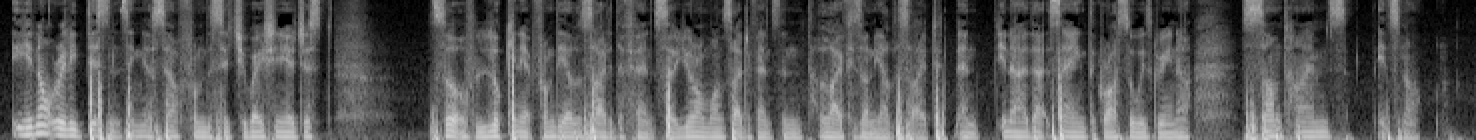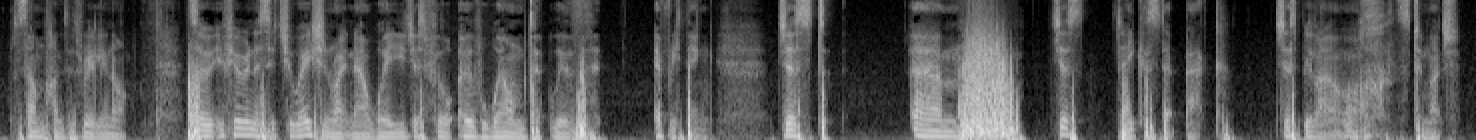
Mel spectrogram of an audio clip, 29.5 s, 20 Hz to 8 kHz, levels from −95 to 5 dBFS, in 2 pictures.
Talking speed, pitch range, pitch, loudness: 170 wpm, 90-105 Hz, 95 Hz, -20 LUFS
